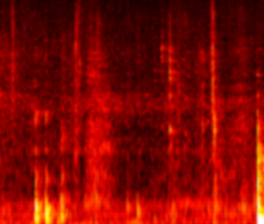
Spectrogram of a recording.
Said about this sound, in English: Ooh, that tasty. That hits in like three or four different spots as I take a swig.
